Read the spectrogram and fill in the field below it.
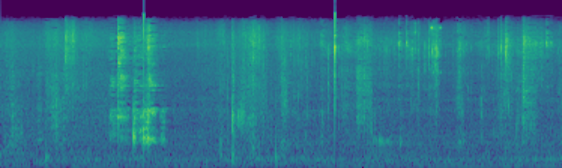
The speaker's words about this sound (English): So what we're going to do is we're going to scrape all that off and put it into that coffee can there, which is designed for this kind of waste.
